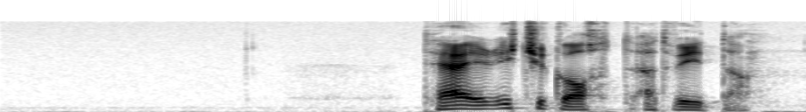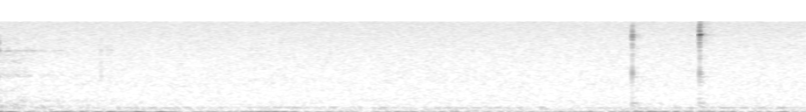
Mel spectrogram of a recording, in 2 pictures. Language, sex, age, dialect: Faroese, male, 36-60, Norðuroyggjar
